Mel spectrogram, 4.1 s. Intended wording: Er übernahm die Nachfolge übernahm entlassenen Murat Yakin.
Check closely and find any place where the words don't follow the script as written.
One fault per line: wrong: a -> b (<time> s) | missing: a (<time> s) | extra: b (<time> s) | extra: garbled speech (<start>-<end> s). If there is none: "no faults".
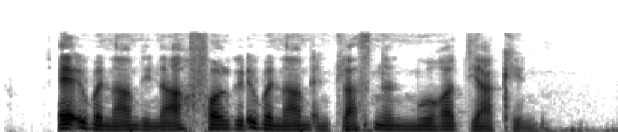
no faults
